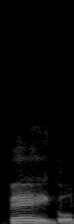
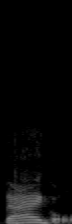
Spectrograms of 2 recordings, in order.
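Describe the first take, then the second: First: The first syllable sounds like 'bay'. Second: The first syllable sounds like 'bag'. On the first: The speaker calls it right. "It's bagel because it's bay" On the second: The speaker calls it wrong. "It's not bagel. It's not a bag"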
